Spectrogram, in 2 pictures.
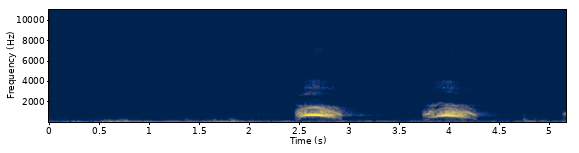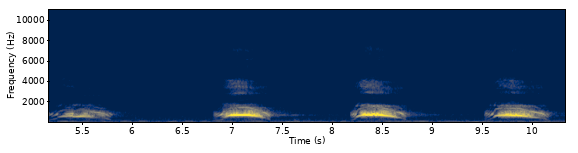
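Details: A male Canada lynx, scent-marking and calling to attract a female whose scent he found, gives a series of short, arched, moaning yowls, about every second and a half; a mating call.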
